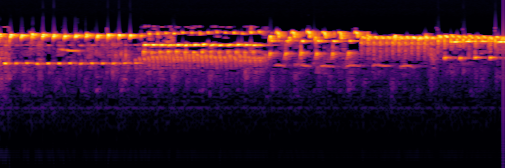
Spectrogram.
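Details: House canary delivering a continuous song of rapid trills that switch between high and lower pitches, with whistled tones layered in and quick chirps near the end.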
